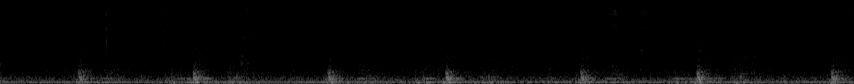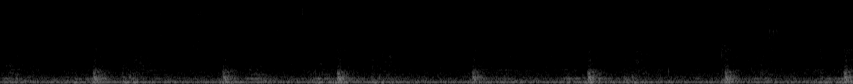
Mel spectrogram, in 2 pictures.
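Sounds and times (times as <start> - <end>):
crochet hook rubbing yarn: 0.8 - 9.0, 9.9 - 13.4, 15.5 - 17.0.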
